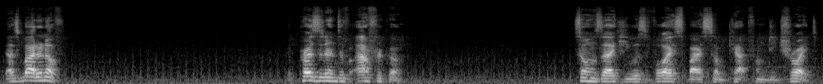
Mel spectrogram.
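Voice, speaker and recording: A man's voice: medium pitch, animated, measured pace, long pauses, a bit bright, breathy edge. A man from Jamaica, giving blunt, profane live commentary while streaming a game.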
